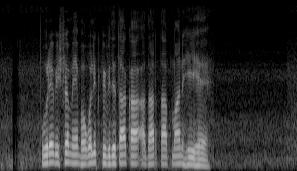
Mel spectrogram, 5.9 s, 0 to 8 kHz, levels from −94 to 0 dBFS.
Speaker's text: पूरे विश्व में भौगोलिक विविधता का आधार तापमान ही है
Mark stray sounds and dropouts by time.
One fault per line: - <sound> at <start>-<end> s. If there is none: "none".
none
